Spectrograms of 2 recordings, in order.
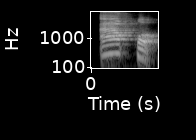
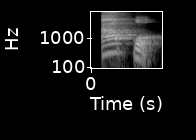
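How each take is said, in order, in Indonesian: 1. Pantulan q berakhir dengan bunyi seperti o. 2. Pantulan q berakhir dengan bunyi seperti o.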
